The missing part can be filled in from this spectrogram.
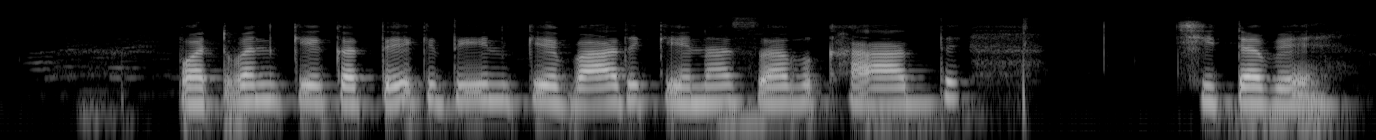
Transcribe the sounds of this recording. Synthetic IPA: pəʈwənkekət̪eːkd̪inkebaːd̪ʱkenasəbʱkʰad̪j | t͡ʃʰiʈəbẽː

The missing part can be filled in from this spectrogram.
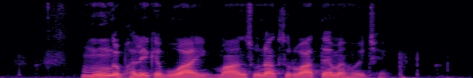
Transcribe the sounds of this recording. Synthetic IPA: mũŋɡpʰəlikebuaimansunəksʊɾuat̪emẽɦojt͡ʃʰɛ

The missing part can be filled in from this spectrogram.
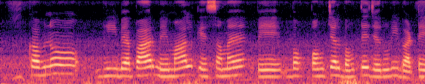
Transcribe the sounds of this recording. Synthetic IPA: kəbno | bʱibjəːpaːɾmẽmaːlkesəməjpepəɦʊ̃t͡ʃəlbəɦʊt̪ed͡ʒəɾuːɾibaːʈe

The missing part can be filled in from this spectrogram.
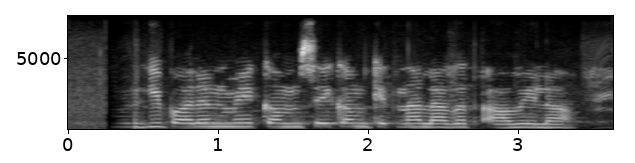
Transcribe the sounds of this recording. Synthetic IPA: mʊɾɡipaːlənmẽkɐmsekɐmkɪt̪nalaːɡət̪a̰ːʋeːlaː

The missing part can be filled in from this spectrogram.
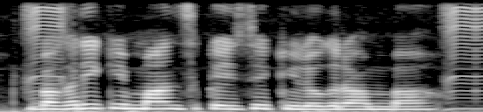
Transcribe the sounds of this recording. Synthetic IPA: bɐɡɾikimãːnskɐisekɪloɡɾaːmbaː

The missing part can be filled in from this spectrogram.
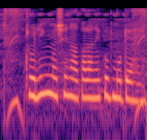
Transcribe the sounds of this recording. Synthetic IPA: ʈɾoliŋɡməɕiːnakaɾanekʰuːpmoʈeaɦe

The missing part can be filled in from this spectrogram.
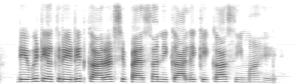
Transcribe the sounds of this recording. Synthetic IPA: ɖeːʋɪʈjakɾeːɖɪʈkaːɾəʈsepɛːsãnɪkaːlekekaːsiːmãɦeː

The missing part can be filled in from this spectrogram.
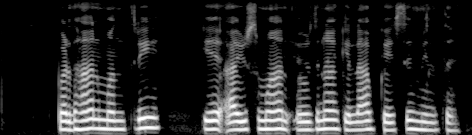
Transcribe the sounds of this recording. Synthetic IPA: pɾəd̪ʱaːnmə̃nt̪ɾi | keaːjʊsmaːnjoːd͡ʒnakelaːb̚ʱkəsemɪlt̪e

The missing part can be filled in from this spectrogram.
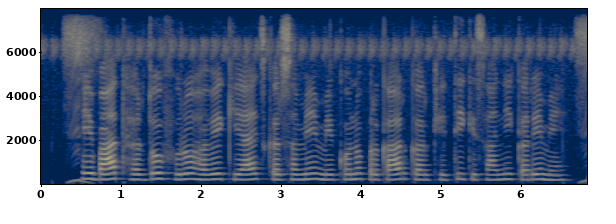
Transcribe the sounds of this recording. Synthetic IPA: eːbaːt̪ɦɐɾd̪opʰʊɾoɦəʋekiaːed͡ʒkəɾsəməjmẽkoːnopɾəkaːɾkəɾkʰeːt̪ikɪsaːnikəɾemẽ

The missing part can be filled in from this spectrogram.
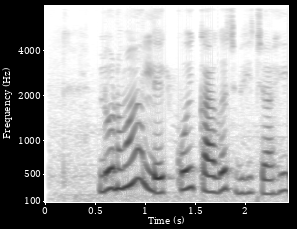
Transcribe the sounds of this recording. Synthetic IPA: loɽ̃ʋãlekːoikaɡəd͡ʒbʱit͡ʃaːɦi

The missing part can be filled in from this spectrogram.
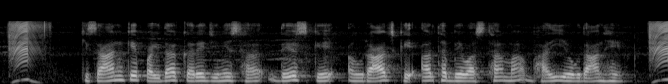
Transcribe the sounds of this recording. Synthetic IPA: kɪsaːnkepəɪd̪akəɾed͡ʒɪnisəd̪eːskeəʊɾaːd͡ʒkeʔəɾt̪ʰʋjəʋəst̪ʰamãbʱaːijoːɡd̪aːnɦẽː

